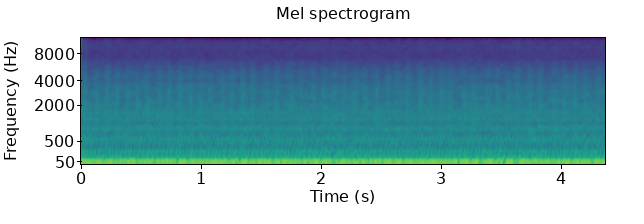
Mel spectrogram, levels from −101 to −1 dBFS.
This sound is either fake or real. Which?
fake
